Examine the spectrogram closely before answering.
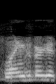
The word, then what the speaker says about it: Laingsburg: an optometrist from uh linksburg michigan did i pronounce that right talk to brandon yes langsberg is correct okay where in in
